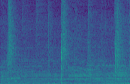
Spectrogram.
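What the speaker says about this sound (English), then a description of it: "So this guy here that's coming up, he's probably one of the faster cars here." Race car roaring past on an autocross course, a fast Honda Civic-type entry with a loud, sustained engine note and repeated broadband bursts as it shifts and accelerates close by, no talking.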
